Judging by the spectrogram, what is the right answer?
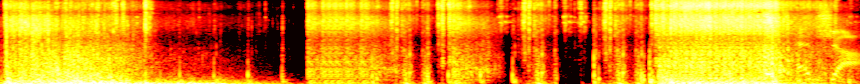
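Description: Grenade blast in a shooting video game, a loud boom amid heavy automatic gunfire, with bursts of shooting broken by brief quiet gaps.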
